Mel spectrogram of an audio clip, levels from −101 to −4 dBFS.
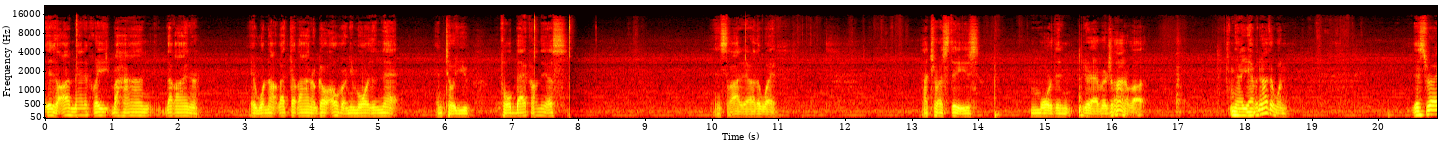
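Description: The sender's audio clock runs roughly 4% slower than the receiver's, a clock drift between sender and receiver that persists for the whole clip. Because samples arrive more slowly than they are played out, the jitter buffer keeps sliding toward empty, and the receiver has to stretch what it holds to avoid running dry. The result is a sound whose timing never quite settles, with small hiccups scattered unevenly through it rather than at a steady rhythm.

From 0.30 s to 20.82 s the receiver makes repeated timing corrections, inserting short repeated pieces to make up for the slow sender. Every edit pushes in the same direction, so playback runs at about 96% of the original pace and the passage comes out around 0.7 s longer in total. Each individual correction is tiny and irregularly spaced. They are heard as faint stutters and a slightly dragging, unsteady tempo rather than as distinct breaks.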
